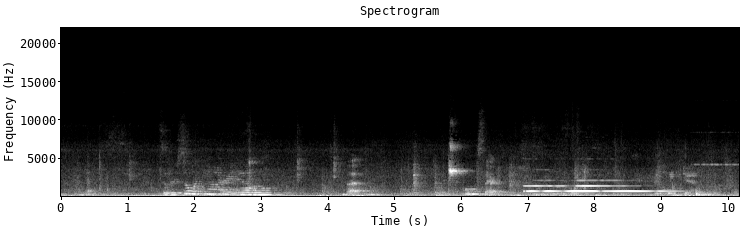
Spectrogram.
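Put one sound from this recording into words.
Footsteps pad along a carpeted floor.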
